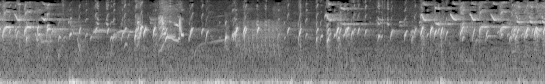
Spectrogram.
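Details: European goldfinch song from a recording meant for teaching goldfinches to sing complex melodies: rapid, continuous high twittering with buzzy notes and quick liquid trills, almost no pauses, over a faint low rumble.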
